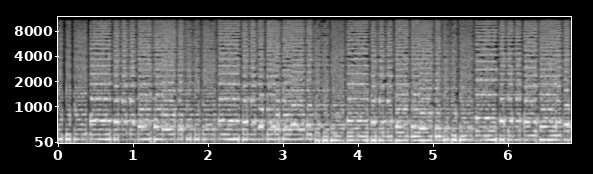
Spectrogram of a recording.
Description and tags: A sequence created with f.l. studio 6 the synth has a delay and arp effect on it.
